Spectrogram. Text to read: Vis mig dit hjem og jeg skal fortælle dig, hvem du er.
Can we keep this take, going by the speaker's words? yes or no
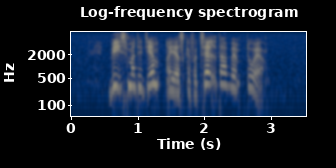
yes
